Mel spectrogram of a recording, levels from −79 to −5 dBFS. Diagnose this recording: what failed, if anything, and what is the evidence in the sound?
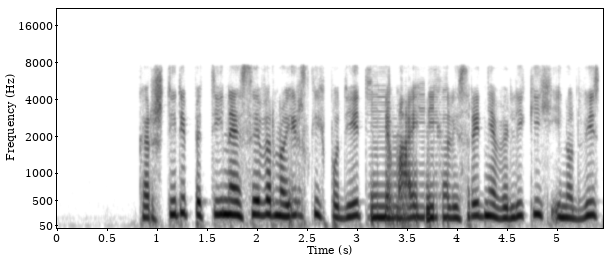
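At the network stage, VoIP packet loss concealed by the speech codec occurs just after "štiri petine", from 2.33 to 2.47 s. A gap that fits a single lost 20 ms frame was bridged by the Speex decoder extrapolating its last pitch and filter, so the sound smears briefly and stays weakened for about 120 ms.

At the driver or buffer stage, robotic sound from repeated short buffers runs from 3.12 to 3.92 s, ending just before "ali srednje". The likely cause is late-arriving audio, with the last 5 ms looped to fill the gaps across most of that stretch. This imposes a rigid 200 Hz metallic buzz over the rough shape of the sound.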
